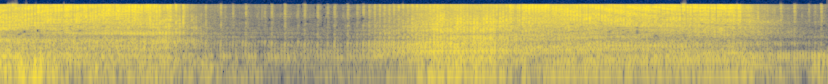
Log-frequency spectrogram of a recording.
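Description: Gas-powered string trimmer being throttled up and let back to idle: it runs at speed, drops to idle about a second in, revs up again for nearly two seconds, then falls back to idle near the end.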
